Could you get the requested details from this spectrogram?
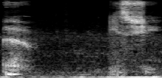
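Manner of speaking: soft, unvoiced menacing rasp; grey terrible voice. A narrator's reading. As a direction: breathe it like a ghoul. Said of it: "That grey and terrible voice".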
